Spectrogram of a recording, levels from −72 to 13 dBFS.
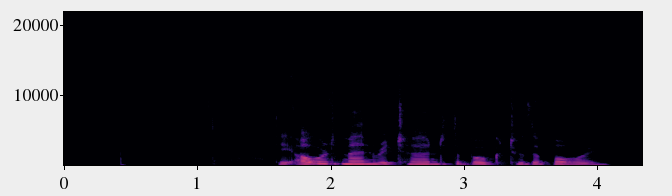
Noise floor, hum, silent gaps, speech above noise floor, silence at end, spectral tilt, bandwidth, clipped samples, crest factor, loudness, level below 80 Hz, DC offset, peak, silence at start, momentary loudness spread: -87 dBFS; none; none; 54 dB; 0.25 s; -7.5 dB/octave; 12.5 kHz; under 0.1%; 20 dB; -34 LUFS; -74 dBFS; under 0.1%; -14 dBFS; 1.6 s; 11 LU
